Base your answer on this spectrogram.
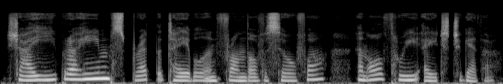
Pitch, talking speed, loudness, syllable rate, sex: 200 Hz, 180 wpm, -18 LUFS, 4.9 syllables/s, female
